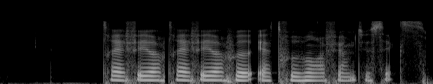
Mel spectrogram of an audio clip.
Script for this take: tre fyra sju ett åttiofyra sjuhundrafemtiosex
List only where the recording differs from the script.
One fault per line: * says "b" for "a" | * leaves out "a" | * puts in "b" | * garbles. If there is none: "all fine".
* puts in "tre fyra"
* leaves out "åttiofyra"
